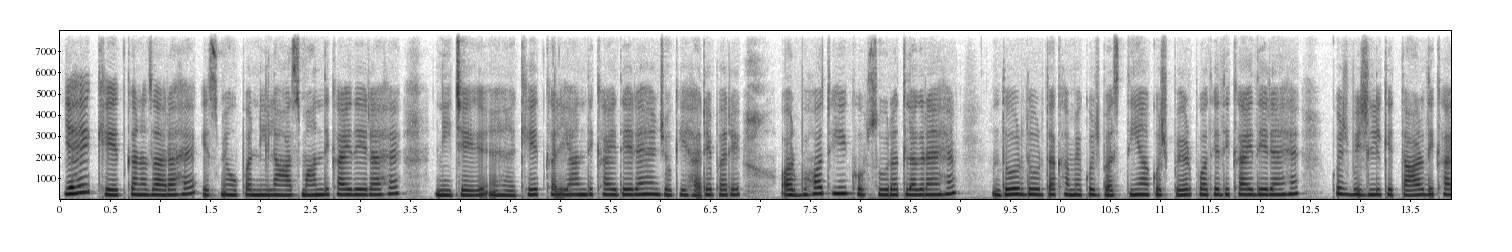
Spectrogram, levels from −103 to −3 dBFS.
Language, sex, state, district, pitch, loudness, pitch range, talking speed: Hindi, female, Jharkhand, Sahebganj, 250 Hz, -20 LUFS, 240-260 Hz, 215 wpm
